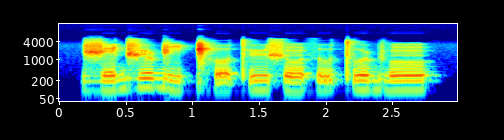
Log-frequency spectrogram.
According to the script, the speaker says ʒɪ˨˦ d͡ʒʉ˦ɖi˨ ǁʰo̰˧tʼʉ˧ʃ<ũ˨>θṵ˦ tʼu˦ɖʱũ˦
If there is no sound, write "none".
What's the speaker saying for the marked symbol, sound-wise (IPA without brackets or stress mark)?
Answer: ũ˨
